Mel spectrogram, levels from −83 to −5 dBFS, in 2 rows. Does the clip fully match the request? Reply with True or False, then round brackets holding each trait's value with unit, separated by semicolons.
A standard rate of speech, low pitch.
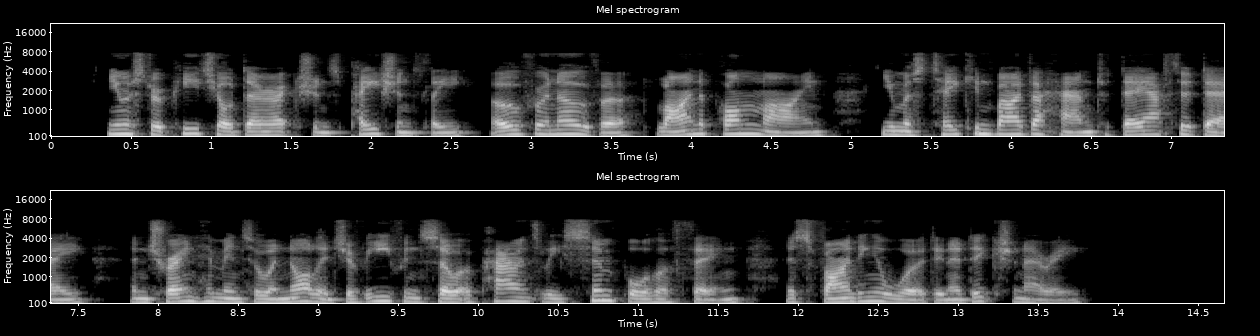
True (170 wpm; 130 Hz)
